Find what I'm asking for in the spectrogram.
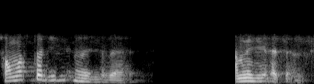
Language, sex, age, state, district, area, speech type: Bengali, male, 30-45, West Bengal, Jhargram, rural, conversation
